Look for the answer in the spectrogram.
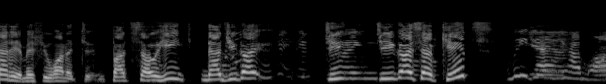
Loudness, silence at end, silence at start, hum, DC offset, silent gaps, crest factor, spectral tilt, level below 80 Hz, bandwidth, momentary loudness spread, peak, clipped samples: -29 LUFS; 0 s; 0 s; none; under 0.1%; 4.95-5.04 s; 16 dB; -2.5 dB/octave; -82 dBFS; 7.8 kHz; 13 LU; -12 dBFS; under 0.1%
